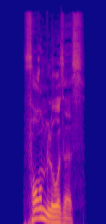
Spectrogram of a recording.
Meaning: strong/mixed nominative/accusative neuter singular of formlos
- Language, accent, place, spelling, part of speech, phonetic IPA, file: German, Germany, Berlin, formloses, adjective, [ˈfɔʁmˌloːzəs], De-formloses.ogg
